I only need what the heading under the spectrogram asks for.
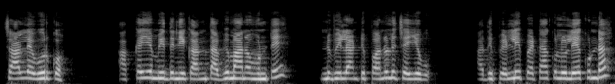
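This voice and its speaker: A woman's voice: sits high, little pitch movement, a little fast, voice pushed up, lightly acted. A woman voicing a stern middle-aged mother who scolds sharply, in a storybook reading. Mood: angry. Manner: sharp and rebuking.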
